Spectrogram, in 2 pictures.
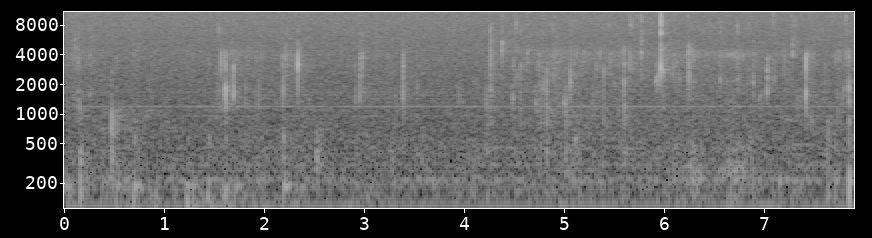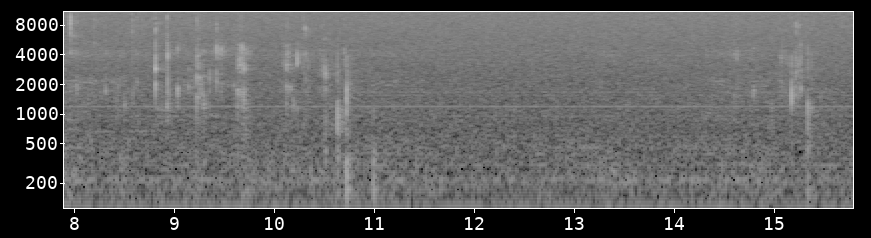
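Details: Indoors, the one-year-old Korean Shorthair cat Aeppi eats wet food, giving quick bursts of crisp smacking and chewing clicks at first, thinning to sparse quiet clicks over a faint steady hum.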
